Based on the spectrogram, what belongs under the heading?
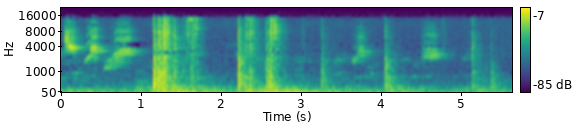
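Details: An Indian pied myna attacking its reflection in window glass, later joined by its companion, gives a quick run of varied, slurred whistles and squeaky notes, broken up by loud sharp taps and knocks.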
